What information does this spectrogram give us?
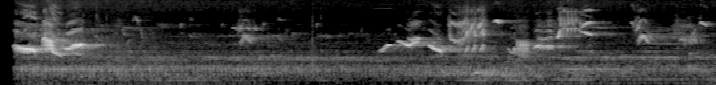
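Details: Blackbird singing in spring: a low, fluted warble opens, then a burst of high, thin twittering. After a pause it gives another mellow phrase that ends in squeaky chatter.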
